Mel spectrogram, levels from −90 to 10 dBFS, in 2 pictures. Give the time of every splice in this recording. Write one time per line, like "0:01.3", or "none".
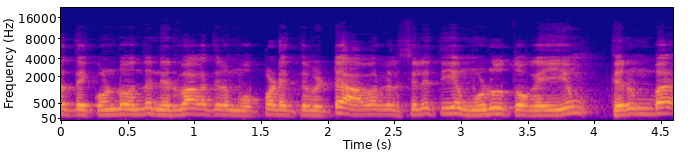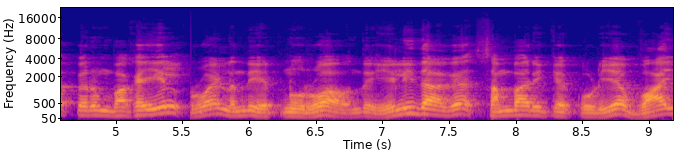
0:05.6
